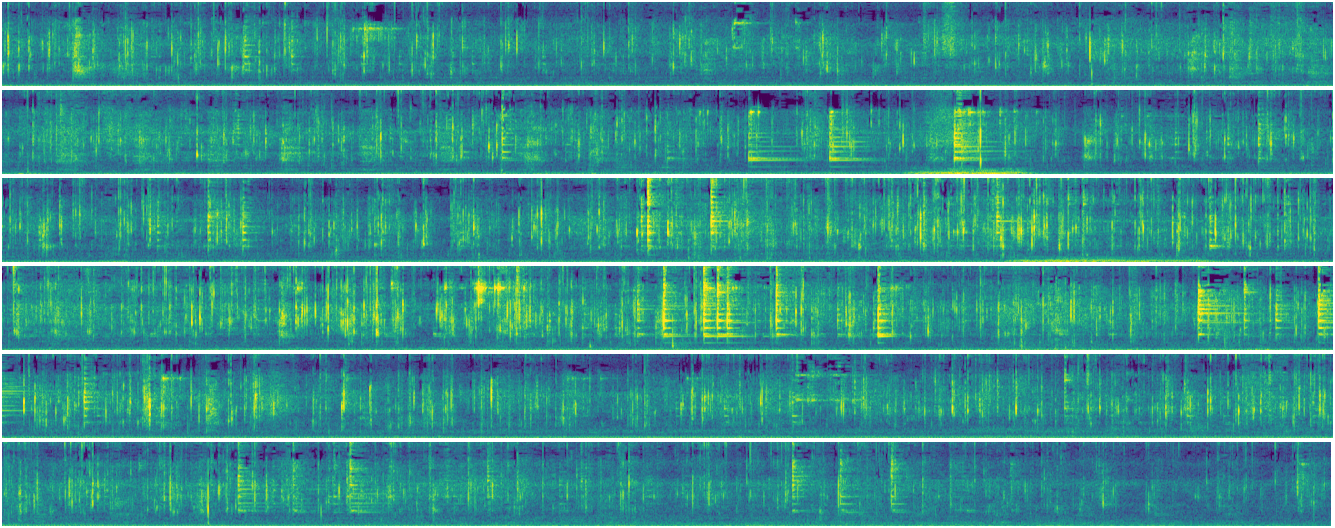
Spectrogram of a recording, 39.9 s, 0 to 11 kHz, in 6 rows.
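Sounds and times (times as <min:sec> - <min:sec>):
low hum: 0:00.0 - 0:39.9
puppies lapping food: 0:00.0 - 0:39.9
clinks against metal bowl: 0:08.8 - 0:12.2, 0:21.8 - 0:27.8, 0:34.2 - 0:35.6, 0:37.1 - 0:38.4.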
